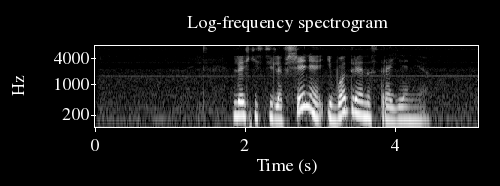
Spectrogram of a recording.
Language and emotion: Russian, positive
